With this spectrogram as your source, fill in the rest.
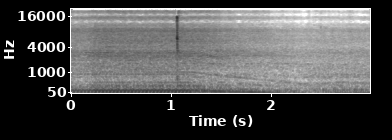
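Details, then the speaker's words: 1987 boom truck on high/low engine speed switch: holds a raised steady speed then eases toward lower idle, smooth with no knocks; owner suspects high speed while retracting jacks caused earlier hydraulic blowout. "he would always caution people not to use that switch right there. That's a high and low engine speed. I'll show you."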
